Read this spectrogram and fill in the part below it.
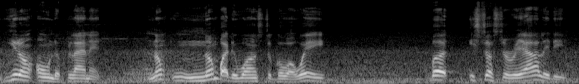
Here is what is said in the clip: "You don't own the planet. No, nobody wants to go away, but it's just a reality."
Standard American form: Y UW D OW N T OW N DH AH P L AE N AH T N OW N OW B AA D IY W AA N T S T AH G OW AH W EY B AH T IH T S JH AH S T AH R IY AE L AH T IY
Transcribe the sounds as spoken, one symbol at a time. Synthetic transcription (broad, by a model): Y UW D OW N T OW N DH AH P L AE N AH T N OW N OW B AA D IY W AA N T S T AH G OW AH W EY B AH T IH T S JH AH S T AH R IY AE L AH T IY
